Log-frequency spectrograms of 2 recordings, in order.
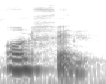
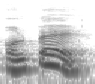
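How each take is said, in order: First: The middle consonant is an f sound. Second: The middle consonant is a p sound. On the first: The speaker calls it right. "with an F" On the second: The speaker calls it wrong. "not the P"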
